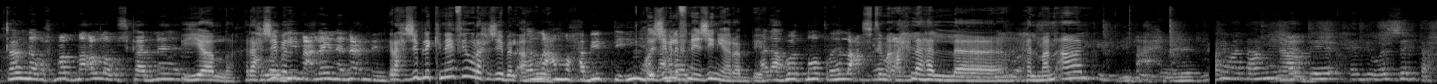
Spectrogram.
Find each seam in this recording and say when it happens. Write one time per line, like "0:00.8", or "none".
0:12.2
